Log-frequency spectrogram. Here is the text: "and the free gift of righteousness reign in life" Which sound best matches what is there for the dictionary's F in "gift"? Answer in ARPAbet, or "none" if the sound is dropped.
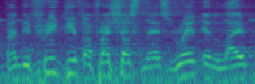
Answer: F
